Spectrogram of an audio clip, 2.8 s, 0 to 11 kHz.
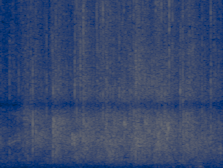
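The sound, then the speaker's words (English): An audience, asked to clap five times if there has been change or improvement after prayer, claps together, producing a dense, steady burst of applause that runs evenly for a few seconds without distinct separate beats. “if there's been change or improvement and you're the person praying or the person being prayed for, if there's been change or improvement, would you go ahead and clap 5 times?”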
